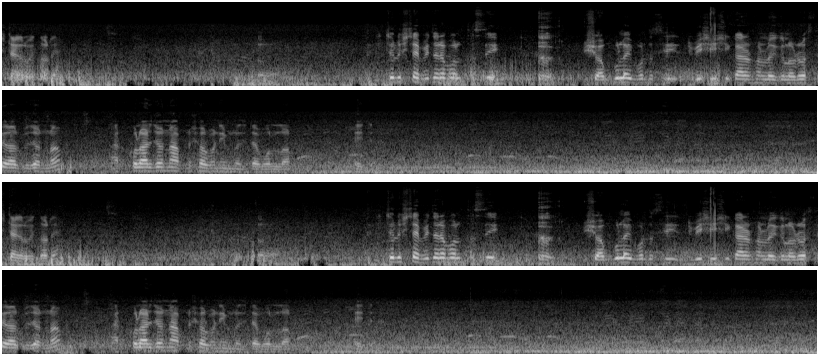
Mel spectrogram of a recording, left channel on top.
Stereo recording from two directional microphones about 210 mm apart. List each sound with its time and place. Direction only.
0.4 s speech: 20° right (ahead or behind)
3.8 s speech: 10° right (ahead or behind)
6.6 s speech: 15° left (ahead or behind)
